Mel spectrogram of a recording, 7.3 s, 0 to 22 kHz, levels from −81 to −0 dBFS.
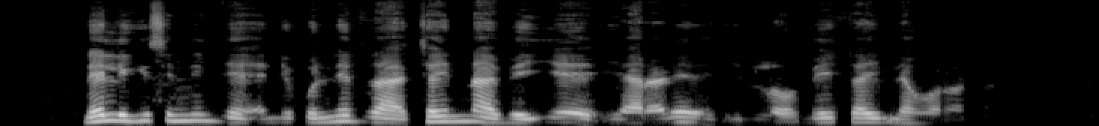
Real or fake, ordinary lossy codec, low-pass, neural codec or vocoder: real; none; none; none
